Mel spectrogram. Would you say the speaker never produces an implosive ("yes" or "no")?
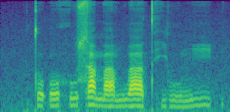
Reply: yes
